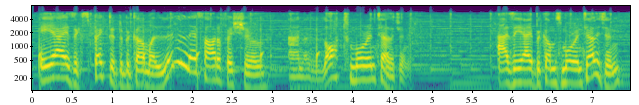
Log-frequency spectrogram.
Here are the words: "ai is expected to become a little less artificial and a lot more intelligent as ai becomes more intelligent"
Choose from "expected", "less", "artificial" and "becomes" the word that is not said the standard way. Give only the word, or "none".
none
